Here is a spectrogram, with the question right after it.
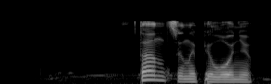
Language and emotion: Russian, positive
